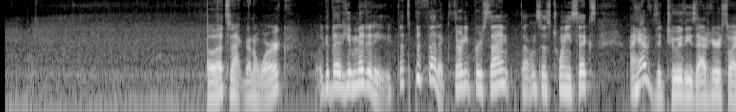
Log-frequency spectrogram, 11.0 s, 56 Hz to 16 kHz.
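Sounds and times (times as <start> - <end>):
even hiss: 0.1 - 11.0
steady background hum: 0.1 - 11.0.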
